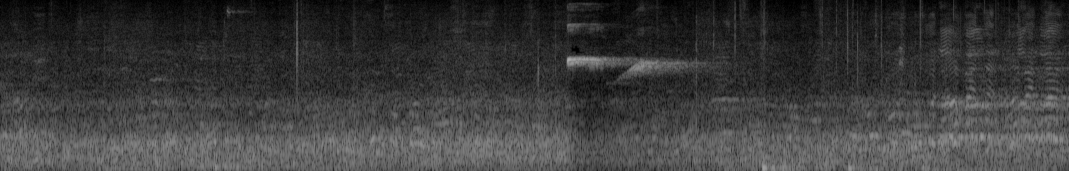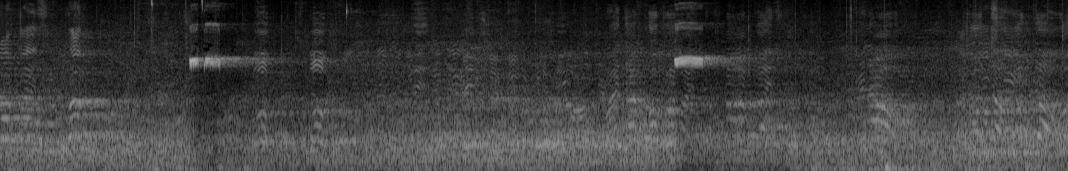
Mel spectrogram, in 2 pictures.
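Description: A large indoor crowd murmurs and cheers, echoing through a big hall.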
